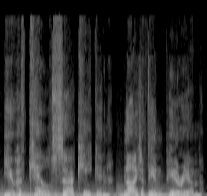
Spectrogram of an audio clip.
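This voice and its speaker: A man's voice: high voice, moderate pace, voice pushed up, close to an everyday voice. A male narrator voicing the impersonal system voice of a video game world, announcing damage and kills. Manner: flat, announcing tone. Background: background music.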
